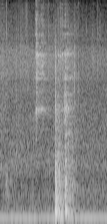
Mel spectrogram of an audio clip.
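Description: Missi roti cooks on a griddle with a soft background sizzle, then a couple of brief utensil clinks and scrapes close by over a steady low hum.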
